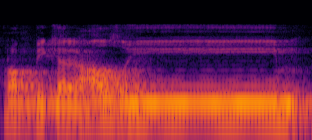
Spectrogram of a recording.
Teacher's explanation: کو العظیم کے لام سے ملا دیں گے، اظہار قمری ہوگا، عین وسط حلق سے ادا ہوگا ، ضا پر پڑھیں گے اور اس کو لمبا کریں گے، · اور میم ساکن پہ وقفاً اظہار ہے ، ربک العظیم۔ پوری آیت ملا کے ہی پڑھنی ہے۔ پس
